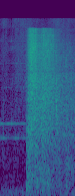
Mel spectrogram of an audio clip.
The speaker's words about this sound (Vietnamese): ngay lập tức còn có một tiếng sấm nổ đinh tai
